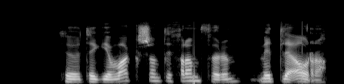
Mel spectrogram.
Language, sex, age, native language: Icelandic, male, 30-39, Icelandic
